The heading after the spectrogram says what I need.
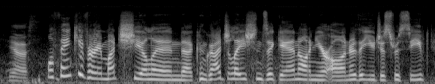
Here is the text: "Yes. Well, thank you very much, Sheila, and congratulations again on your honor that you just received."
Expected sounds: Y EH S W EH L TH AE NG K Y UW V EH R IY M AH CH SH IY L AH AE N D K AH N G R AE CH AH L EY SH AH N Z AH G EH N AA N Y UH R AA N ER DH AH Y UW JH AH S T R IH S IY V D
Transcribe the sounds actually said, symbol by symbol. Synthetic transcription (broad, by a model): Y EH S W EH L TH AE NG K Y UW V EH R IY M AH CH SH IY L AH N K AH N G R AE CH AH L EY SH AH N Z AH G EH N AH N Y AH R AA N ER DH AH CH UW JH AH S T R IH S IY V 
